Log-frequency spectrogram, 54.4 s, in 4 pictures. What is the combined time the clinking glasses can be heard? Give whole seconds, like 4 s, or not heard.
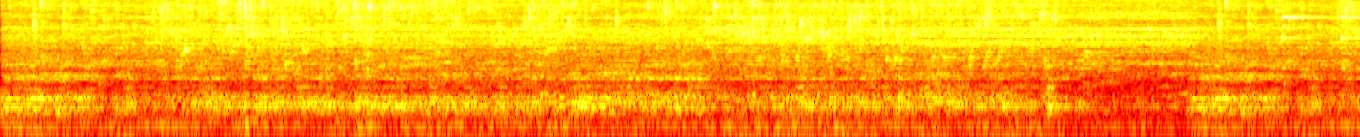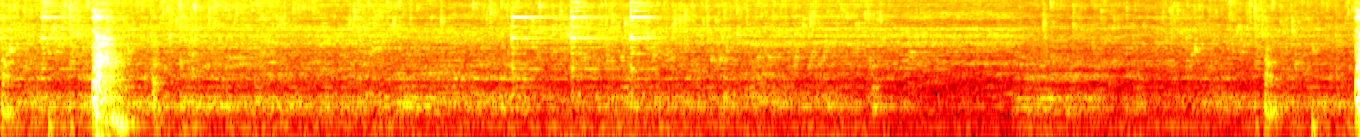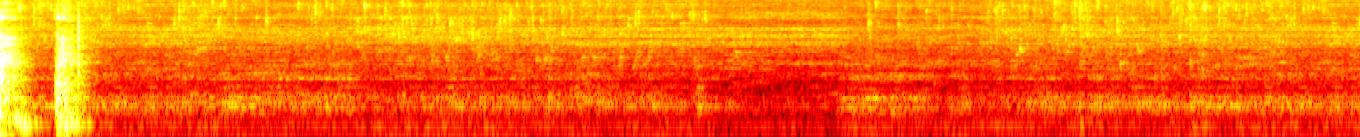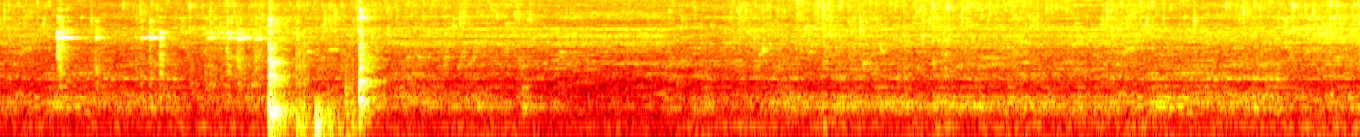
5 s.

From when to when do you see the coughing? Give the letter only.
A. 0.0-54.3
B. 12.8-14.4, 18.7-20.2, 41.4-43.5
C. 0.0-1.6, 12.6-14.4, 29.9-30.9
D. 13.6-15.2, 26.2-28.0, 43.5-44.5
D.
